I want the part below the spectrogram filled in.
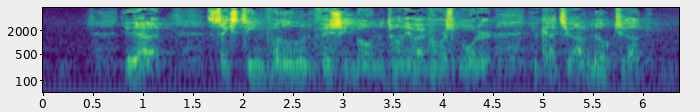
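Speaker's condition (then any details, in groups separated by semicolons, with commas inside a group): Laryngeal cancer; prior chemo and radiation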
